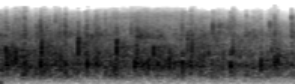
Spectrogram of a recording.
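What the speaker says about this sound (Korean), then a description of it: "박수하십시다" Church congregation clapping together during a worship service: a faint, distant, continuous wash of many hands, steady throughout with no talk on top.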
